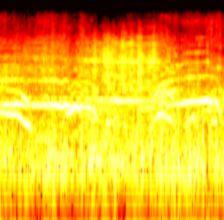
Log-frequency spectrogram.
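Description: Several riders screaming and yelling at once on a mine-train roller coaster. The long held screams overlap, over the rumble and rush of the moving ride.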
